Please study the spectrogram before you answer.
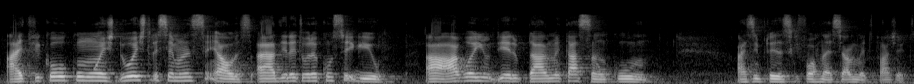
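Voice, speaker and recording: A teenage male high school student, giving rambling, hesitant interview answers. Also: fairly quick. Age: teens.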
